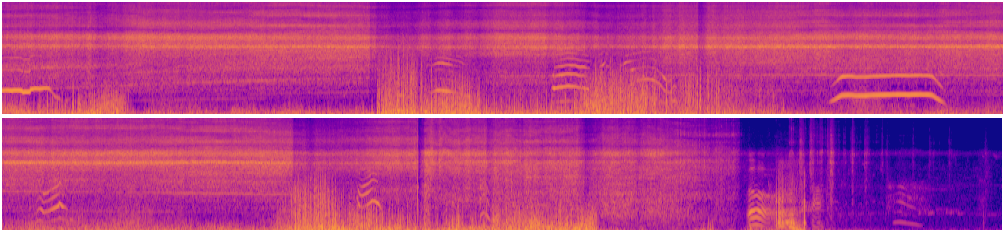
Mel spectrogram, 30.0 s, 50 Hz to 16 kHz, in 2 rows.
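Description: Zip line trolley running along the steel cable: a steady high whine from the pulleys under loud rushing wind on the microphone, dying away about 24 seconds in as the rider slows and stops. A rider's excited whoops, one held for about two seconds, come through the rush.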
